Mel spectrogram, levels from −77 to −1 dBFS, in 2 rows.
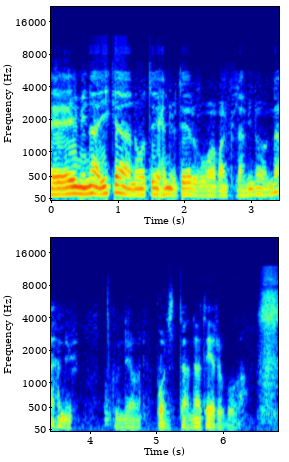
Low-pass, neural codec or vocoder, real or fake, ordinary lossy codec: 10.8 kHz; none; real; Opus, 16 kbps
